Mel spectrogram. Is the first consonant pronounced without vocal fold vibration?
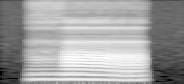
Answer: no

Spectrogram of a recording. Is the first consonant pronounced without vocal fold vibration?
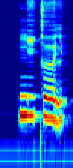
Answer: no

